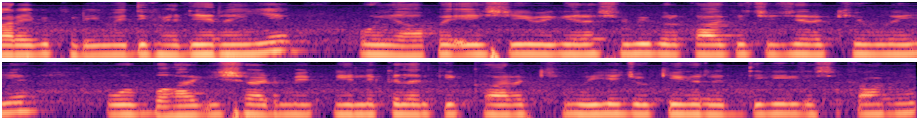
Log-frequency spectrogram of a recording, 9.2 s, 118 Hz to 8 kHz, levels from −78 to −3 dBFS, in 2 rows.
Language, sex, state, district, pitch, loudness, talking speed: Hindi, female, Haryana, Charkhi Dadri, 165 Hz, -19 LUFS, 205 wpm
